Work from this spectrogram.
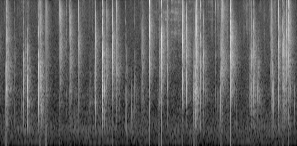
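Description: Long teal nails squeeze and scratch a medium clear plastic bag with a purple label, full of flour or grain. A rapid, irregular series of sharp, dry crinkles and crunches, bright and high with almost no low end, each snapping off instantly.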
